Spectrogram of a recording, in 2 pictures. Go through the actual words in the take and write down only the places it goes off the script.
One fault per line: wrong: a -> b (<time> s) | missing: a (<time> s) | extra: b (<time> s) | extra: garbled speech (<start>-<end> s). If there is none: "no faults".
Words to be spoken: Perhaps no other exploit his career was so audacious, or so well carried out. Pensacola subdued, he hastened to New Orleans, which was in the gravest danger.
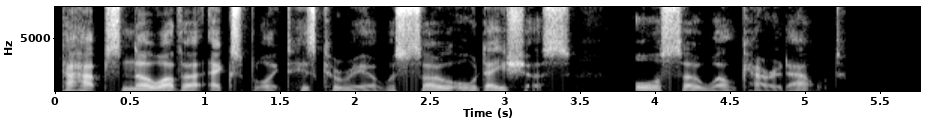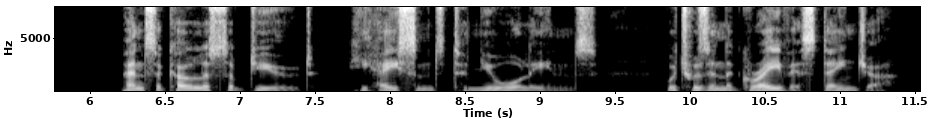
no faults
